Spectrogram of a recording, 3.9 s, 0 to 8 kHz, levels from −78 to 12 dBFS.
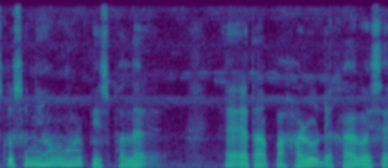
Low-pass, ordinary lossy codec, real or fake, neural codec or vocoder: none; none; real; none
